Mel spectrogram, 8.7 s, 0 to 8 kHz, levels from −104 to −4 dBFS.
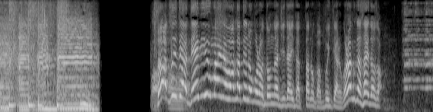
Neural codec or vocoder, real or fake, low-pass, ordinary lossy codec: none; real; none; none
